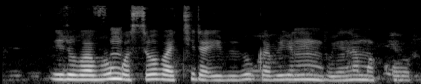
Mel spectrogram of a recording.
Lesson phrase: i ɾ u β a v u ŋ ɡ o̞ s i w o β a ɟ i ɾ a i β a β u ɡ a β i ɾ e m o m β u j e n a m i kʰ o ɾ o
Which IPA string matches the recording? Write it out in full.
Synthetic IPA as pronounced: i ɾ u β a v u ŋ ɡ o̞ s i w o β a c i ɾ a i β i β u ɡ a β i ɾ i m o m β u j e n a m a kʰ o ɾ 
